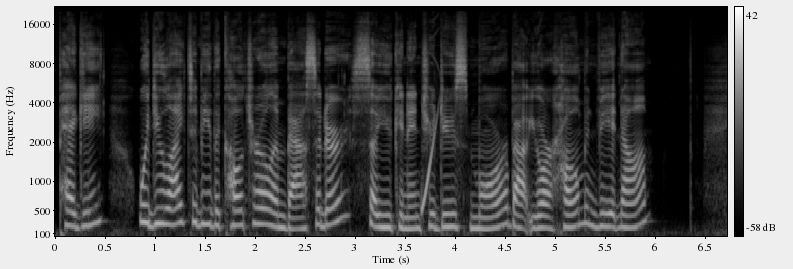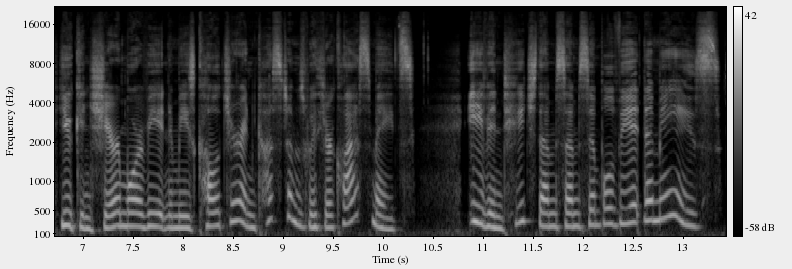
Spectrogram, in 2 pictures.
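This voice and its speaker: An actress playing a female schoolteacher who speaks to her class in a clear, gently coaxing way, in a scripted children's educational drama. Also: on the high side, moderate pace, no echo, lightly acted. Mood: encouraging. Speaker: teacher.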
